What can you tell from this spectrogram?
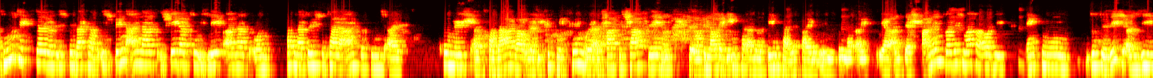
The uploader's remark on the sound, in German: Per Skype interviewt.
